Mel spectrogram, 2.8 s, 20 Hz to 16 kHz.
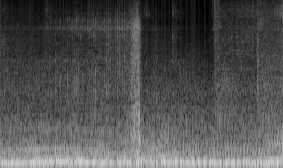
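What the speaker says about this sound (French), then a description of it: "la moto elle prend beaucoup plus de tours" Ducati Hypermotard 698 single-cylinder motorcycle engine with a racing kit, revving high in a steady, loud, continuous drone heard from close by, with no talk over it.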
